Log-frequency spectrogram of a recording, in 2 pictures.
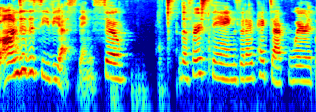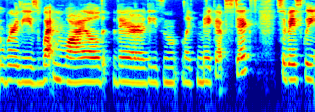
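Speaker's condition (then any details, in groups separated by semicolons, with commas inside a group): No condition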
